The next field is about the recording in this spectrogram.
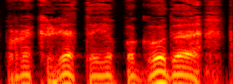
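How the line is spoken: Absent-minded grumble. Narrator (Russian): проворчал он, думая о другом

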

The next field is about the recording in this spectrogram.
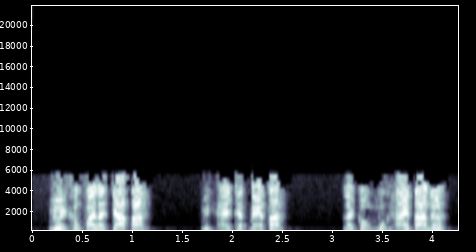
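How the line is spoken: Furious shout. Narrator (Vietnamese): Dương Khang quát

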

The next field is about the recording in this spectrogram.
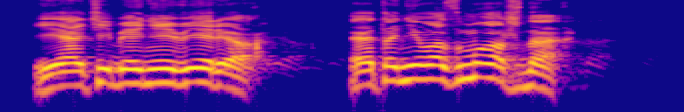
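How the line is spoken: Shout. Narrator (Russian): нахмурился, крикнул Эрагону

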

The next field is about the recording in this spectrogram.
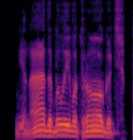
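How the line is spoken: Grumbling. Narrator (Russian): проворчал Яруш

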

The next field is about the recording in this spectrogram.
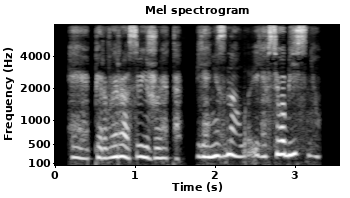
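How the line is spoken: Quick whisper. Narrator (Russian): быстро прошептала она

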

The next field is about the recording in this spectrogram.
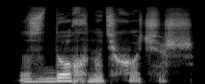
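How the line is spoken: Hissed in face. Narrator (Russian): зашипел в лицо

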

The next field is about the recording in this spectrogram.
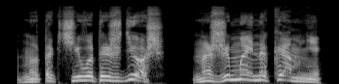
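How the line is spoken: Growled. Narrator (Russian): прорычал Аракчеев

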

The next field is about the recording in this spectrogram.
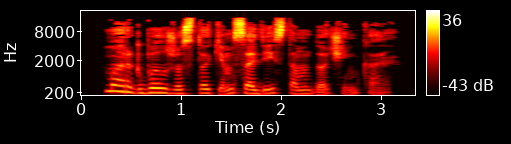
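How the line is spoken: Whispering mother. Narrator (Russian): прошептала мама

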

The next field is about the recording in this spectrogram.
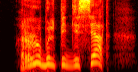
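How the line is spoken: Shout. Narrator (Russian): крикнул Алёшка Смирняков

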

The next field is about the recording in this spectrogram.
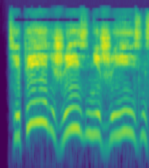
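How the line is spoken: Sighing innkeeper. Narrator (Russian): сказал корчмарь и вздохнул

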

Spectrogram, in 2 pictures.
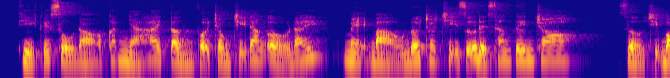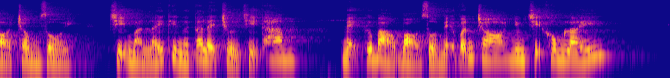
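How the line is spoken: Sighing. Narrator (Vietnamese): Cô thở dài kể tiếp

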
